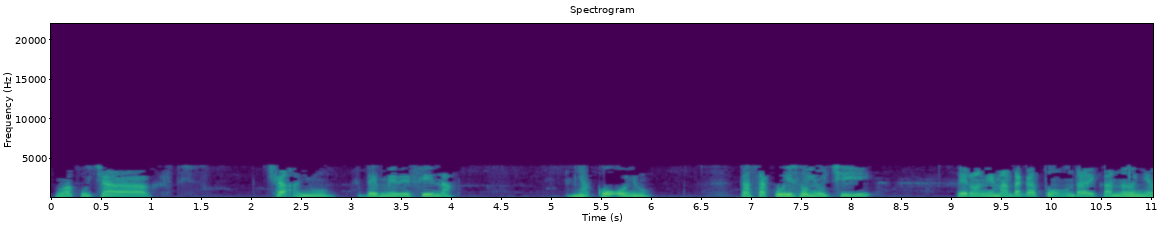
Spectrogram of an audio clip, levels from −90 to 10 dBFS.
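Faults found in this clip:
MP3 compression, heavy, throughout the speech. Symptom: dull, band-limited sound with nothing above 4 kHz. Watery, swirling texture, smeared attacks, chirpy s sounds. Likely cause: MP3 encode starved of bits, which fits roughly 17 kbps. Mechanism: encoder cuts treble at a fixed frequency and drops weak spectral lines. Those lines flicker between frames.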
